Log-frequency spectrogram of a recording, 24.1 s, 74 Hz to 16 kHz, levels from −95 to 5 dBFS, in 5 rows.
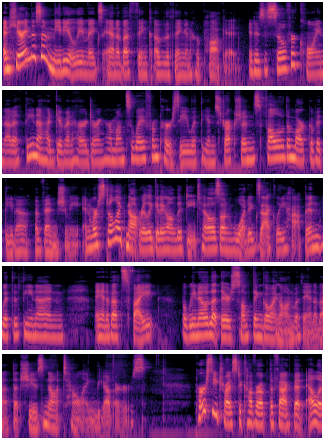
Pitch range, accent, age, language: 165-210 Hz, American, 10-29, English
